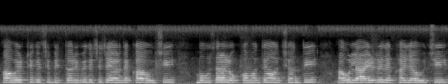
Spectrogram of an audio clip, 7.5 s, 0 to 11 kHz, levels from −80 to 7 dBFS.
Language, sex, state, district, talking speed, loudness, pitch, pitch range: Odia, female, Odisha, Nuapada, 130 wpm, -16 LUFS, 275 Hz, 265-285 Hz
